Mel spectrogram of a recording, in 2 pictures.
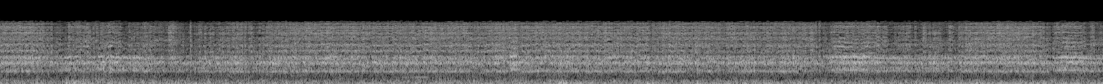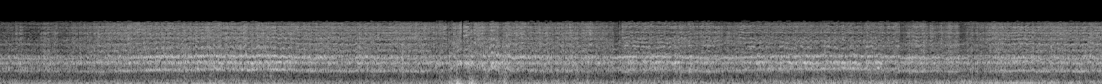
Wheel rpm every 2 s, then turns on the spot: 160, 160, 160, 160, 160, 160, 160, 170, 170, 160, 160.
none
